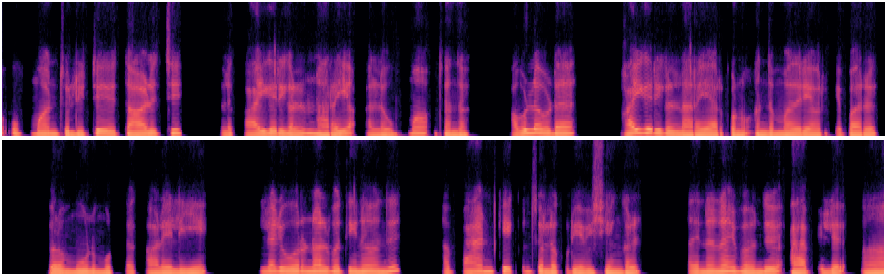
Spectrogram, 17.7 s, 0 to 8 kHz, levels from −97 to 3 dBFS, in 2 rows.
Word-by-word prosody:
உப்புமான்னு 190 Hz, -1 st, -1 dB
சொல்லிட்டு 175 Hz, +4 st, +1 dB, 0.3 s
தாளிச்சு, 190 Hz, +4 st, +2 dB, 0.4 s
அதுல 180 Hz, -1 st, -3 dB, 0.2 s
காய்கறிகள் 185 Hz, +1 st, +2 dB, 0.2 s
நிறைய. 175 Hz, +3 st, +3 dB, 0.2 s
அது 160 Hz, +1 st, -1 dB
உப்புமா, 205 Hz, +4 st, -4 dB, 0.3 s
அந்த 165 Hz, 0 st, +2 dB, 0.5 s
அவலோட 210 Hz, 0 st, +3 dB, 0.7 s
காய்கறிகள் 215 Hz, -3 st, +3 dB
நறைய 165 Hz, +1 st, +3 dB
இருக்கணும், 165 Hz, -1 st, -2 dB
அந்த 165 Hz, +2 st, +2 dB
மாரி 175 Hz, 0 st, +3 dB
அவர் 165 Hz, +4 st, -3 dB
கேப்பாரு. 165 Hz, +1 st, 0 dB, 0.6 s
அப்புறம் 180 Hz, -1 st, +1 dB
3 185 Hz, -1 st, +3 dB
முட்ட 170 Hz, +2 st, -4 dB, 0.2 s
காலையிலயே, 165 Hz, +1 st, +1 dB, 0.6 s
இல்லாட்டி 210 Hz, +1 st, 0 dB
1 205 Hz, -, +1 dB
நாள் 205 Hz, 0 st, +2 dB
பார்த்தீங்கன்னா 195 Hz, -1 st, +1 dB
வந்து, 195 Hz, +5 st, +1 dB, 0.7 s
பேன்கேக்னு 205 Hz, +1 st, -2 dB
சொல்லக்கூடிய 180 Hz, -2 st, +1 dB
விஷயங்கள். 165 Hz, +1 st, +1 dB, 0.5 s
அது 185 Hz, 0 st, -1 dB
என்னன்னா, 190 Hz, +3 st, +2 dB
இப்ப 205 Hz, -, 0 dB
வந்து 195 Hz, +3 st, +2 dB, 0.3 s
ஆப்பிளு 175 Hz, 0 st, -1 dB, 0.3 s
ஆ, -, -, +1 dB
185 Hz, 120 wpm, -23 LUFS, 170-200 Hz, 0.7 s, நிறைய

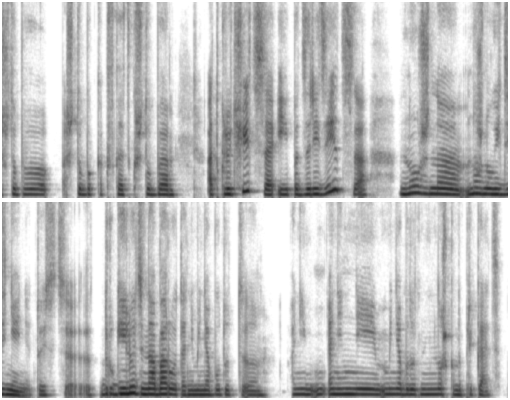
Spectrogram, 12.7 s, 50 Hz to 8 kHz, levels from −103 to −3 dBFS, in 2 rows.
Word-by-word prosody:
чтобы 210 Hz, -1 st, -4 dB, 0.2 s
чтобы, 210 Hz, -1 st, -6 dB
как 205 Hz, -2 st, -14 dB
сказать, 200 Hz, -1 st, -5 dB
чтобы 205 Hz, -2 st, -2 dB, 0.4 s
отключиться 220 Hz, -, +1 dB
и 205 Hz, +1 st, -2 dB
подзарядиться, 225 Hz, -, 0 dB, 0.4 s
нужно 230 Hz, -3 st, +3 dB
нужно 230 Hz, 0 st, +2 dB
уединение. 205 Hz, -6 st, +2 dB
То 185 Hz, -, -10 dB
есть, 180 Hz, +1 st, -9 dB
э, 180 Hz, -, -11 dB
другие 230 Hz, +3 st, +4 dB
люди, 250 Hz, -2 st, +6 dB
наоборот, 220 Hz, -2 st, +4 dB
они 190 Hz, +1 st, 0 dB
меня 190 Hz, 0 st, +2 dB
будут, 190 Hz, 0 st, -7 dB
э 180 Hz, 0 st, -5 dB, 0.4 s
они, 215 Hz, 0 st, -2 dB
м, 205 Hz, +1 st, -3 dB
они 220 Hz, +1 st, +2 dB
не 220 Hz, -1 st, +2 dB
меня 220 Hz, +2 st, -1 dB
будут 205 Hz, 0 st, -1 dB
немножко 210 Hz, -1 st, -3 dB
напрягать. 185 Hz, -2 st, -7 dB
210 Hz, 140 wpm, -23 LUFS, 195-220 Hz, 0.4 s, люди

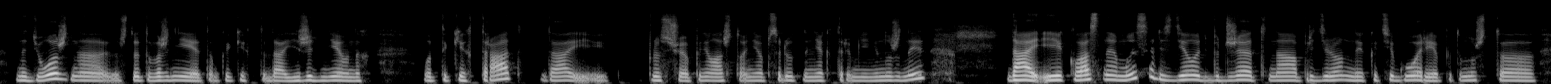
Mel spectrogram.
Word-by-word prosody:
надежно, 190 Hz, 0 st, +2 dB
что 185 Hz, -, -3 dB
это 175 Hz, -1 st, -3 dB
важнее 180 Hz, -1 st, +1 dB
там 170 Hz, -, -8 dB
каких-то, 175 Hz, +1 st, -7 dB
да, 170 Hz, -2 st, 0 dB
ежедневных 175 Hz, 0 st, 0 dB, 0.5 s
вот 175 Hz, -1 st, -3 dB
таких 185 Hz, -2 st, -3 dB
трат. 235 Hz, +7 st, +1 dB, 0.2 s
Да, 185 Hz, -2 st, -1 dB
и -, -, -3 dB, 0.4 s
плюс 185 Hz, -2 st, -1 dB
еще 175 Hz, -, -4 dB
я 170 Hz, -, +1 dB
поняла, 175 Hz, +1 st, -2 dB
что -, -, -9 dB
они 175 Hz, 0 st, -3 dB
абсолютно 180 Hz, +1 st, -4 dB
некоторые 175 Hz, 0 st, -4 dB
мне 170 Hz, 0 st, -3 dB
не 175 Hz, -, -2 dB
нужны. 185 Hz, +9 st, 0 dB, 0.8 s
Да, 200 Hz, 0 st, +8 dB
и 200 Hz, +2 st, +6 dB
классная 215 Hz, +2 st, +2 dB
мысль- 250 Hz, -, +1 dB
сделать 200 Hz, 0 st, +2 dB
бюджет 190 Hz, +2 st, 0 dB
на 185 Hz, 0 st, +1 dB
определенные 190 Hz, +1 st, -1 dB
категории, 195 Hz, -1 st, 0 dB
потому 185 Hz, +3 st, -5 dB
что, 180 Hz, -3 st, -2 dB
185 Hz, 135 wpm, -22 LUFS, 175-200 Hz, 0.8 s, Да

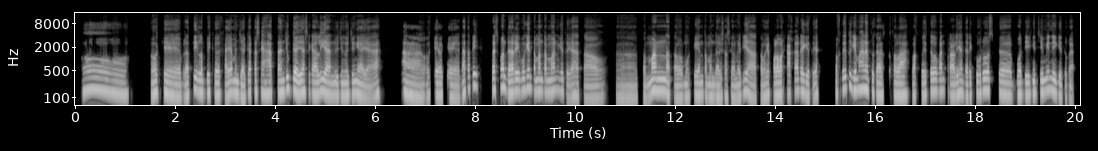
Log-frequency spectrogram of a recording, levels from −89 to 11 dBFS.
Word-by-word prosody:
Oh, 150 Hz, -6 st, 0 dB, 0.4 s
oke. 135 Hz, +2 st, 0 dB, 0.3 s
Berarti 115 Hz, +6 st, -2 dB
lebih 135 Hz, -1 st, +1 dB
ke 125 Hz, -, 0 dB
kayak 125 Hz, +4 st, +2 dB
menjaga 115 Hz, -1 st, 0 dB
kesehatan 135 Hz, 0 st, +1 dB
juga, 165 Hz, -2 st, +4 dB
ya, 140 Hz, +1 st, +4 dB
sekalian 135 Hz, -1 st, +3 dB
ujung-ujungnya, 120 Hz, +2 st, +1 dB
ya. 95 Hz, -, -2 dB, 0.6 s
Oh, 110 Hz, -5 st, 0 dB
oke 125 Hz, -, -8 dB
oke. 115 Hz, -1 st, -7 dB, 0.2 s
Nah, 130 Hz, -, +2 dB
tapi 205 Hz, +5 st, -2 dB, 0.2 s
respon 160 Hz, +4 st, +1 dB
dari 145 Hz, 0 st, +4 dB
mungkin 170 Hz, +2 st, +1 dB
teman-teman, 145 Hz, +1 st, +1 dB
gitu, 130 Hz, -8 st, -4 dB
ya, 115 Hz, +2 st, 0 dB
atau, 105 Hz, 0 st, -3 dB, 0.2 s
eee, 100 Hz, 0 st, -5 dB
teman 150 Hz, +9 st, +3 dB
atau 105 Hz, -2 st, -2 dB
mungkin 120 Hz, +3 st, -2 dB
teman 110 Hz, -1 st, -1 dB
dari 105 Hz, -1 st, -1 dB
sosial 105 Hz, -1 st, -5 dB
media 110 Hz, -2 st, 0 dB
atau 105 Hz, -, -16 dB
mungkin 120 Hz, -, 0 dB
follower 120 Hz, +2 st, +3 dB
Kakak, 150 Hz, +3 st, -1 dB
deh, 145 Hz, -, +4 dB
gitu, 115 Hz, -, -15 dB
ya. -, -, -7 dB, 0.3 s
Waktu 140 Hz, +6 st, -3 dB
itu 175 Hz, -, -3 dB
gimana 170 Hz, +1 st, +4 dB
tuh, 145 Hz, -, -4 dB
Kak, 120 Hz, -3 st, 0 dB
setelah 120 Hz, 0 st, +1 dB
waktu 120 Hz, 0 st, -5 dB
itu, -, -, -1 dB
kan, 145 Hz, 0 st, -2 dB
peralihan 125 Hz, -1 st, 0 dB
dari 115 Hz, 0 st, -3 dB
kurus 150 Hz, +5 st, 0 dB
ke 125 Hz, -3 st, +1 dB
bodi 125 Hz, +1 st, 0 dB
nge-gym 140 Hz, +2 st, 0 dB
ini 150 Hz, -4 st, +2 dB
gitu, 115 Hz, -4 st, -4 dB
Kak? 95 Hz, -, -4 dB
130 Hz, 175 wpm, -22 LUFS, 115-145 Hz, 0.6 s, juga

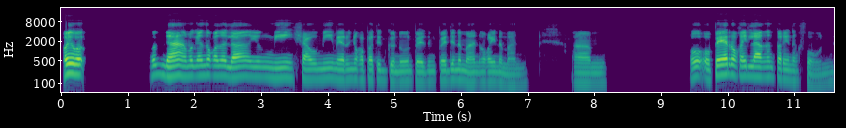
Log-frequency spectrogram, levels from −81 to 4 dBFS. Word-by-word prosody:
Oy, 200 Hz, +3 st, +11 dB
wag 190 Hz, -1 st, +6 dB, 1.0 s
wag 185 Hz, +2 st, -5 dB
na. 170 Hz, 0 st, +5 dB
Mag 175 Hz, 0 st, -4 dB
ano 180 Hz, +1 st, 0 dB
ka 175 Hz, -, +2 dB
na 175 Hz, -, +2 dB
lang, 160 Hz, +1 st, +3 dB
yung 160 Hz, -1 st, -7 dB
Mi, 150 Hz, 0 st, -1 dB
Xiaomi, 140 Hz, +1 st, -4 dB
meron 135 Hz, -1 st, -3 dB
yung 140 Hz, -, -7 dB
kapatid 130 Hz, -1 st, -7 dB
ko 120 Hz, -1 st, -8 dB
nun, 120 Hz, +1 st, -9 dB
pwedeng-pwede 120 Hz, +3 st, -6 dB
naman, 115 Hz, -4 st, -7 dB
okey 115 Hz, 0 st, -5 dB
naman. 95 Hz, -2 st, -14 dB, 0.7 s
Um. 105 Hz, 0 st, -9 dB, 1.3 s
Oo. 150 Hz, -5 st, -3 dB
Pero 185 Hz, +3 st, +7 dB
kailangan 165 Hz, -2 st, +2 dB
pa 145 Hz, -, -1 dB
rin 135 Hz, -2 st, -5 dB
ng 120 Hz, -, -24 dB
phone. 100 Hz, +4 st, -17 dB
135 Hz, 150 wpm, -22 LUFS, 115-165 Hz, 1.3 s, Oy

